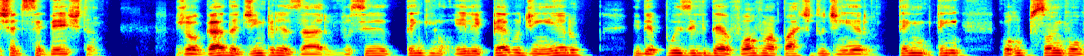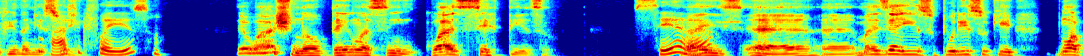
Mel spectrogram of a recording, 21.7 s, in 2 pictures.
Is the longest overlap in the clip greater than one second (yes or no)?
no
